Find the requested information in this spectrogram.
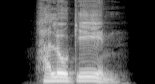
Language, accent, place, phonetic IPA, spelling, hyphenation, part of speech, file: German, Germany, Berlin, [ˌhaloˈɡeːn], Halogen, Ha‧lo‧gen, noun, De-Halogen.ogg
- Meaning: halogen (any element of group 7)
